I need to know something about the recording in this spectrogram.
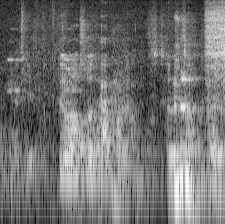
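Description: A man's voice speaking Mandarin.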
